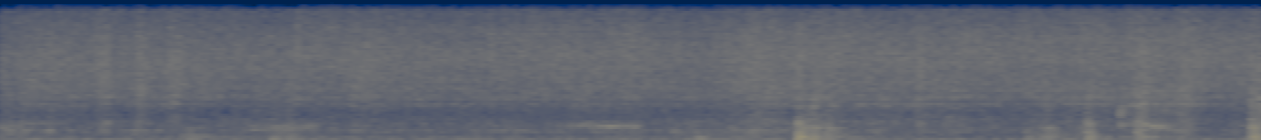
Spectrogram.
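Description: A scramble cooked with ground shito gets stirred in a pan with a silicone spatula, a soft continuous sizzle with faint scraping strokes, low in level and without talk.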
